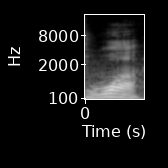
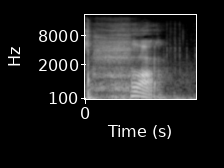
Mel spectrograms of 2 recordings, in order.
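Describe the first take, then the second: First: The syllable begins with a w sound. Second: The syllable begins with an h sound. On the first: It marks the topic of the sentence. "when it is the topic marker, it is pronounced as wa" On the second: It is part of another word. "Usually, it's pronounced as ha"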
